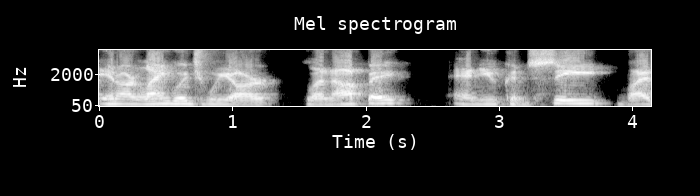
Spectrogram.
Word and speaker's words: Lenape: the Lenape, Lenape, and that's the way it's pronounced in our language. I know back east, there are many places they pronounce it Lenape, but in the language, the traditional language, we are Lenape.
